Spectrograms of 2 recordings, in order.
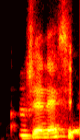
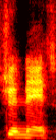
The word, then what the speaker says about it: Jeanette: relate to that right genetic not sure i've got your name pronounced right but i just double checked that it's jeanette i know she had to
